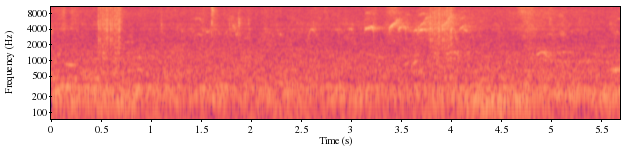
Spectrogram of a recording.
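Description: Small birds chirping a few times, short high calls mostly three to four seconds in, over a steady outdoor background murmur.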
